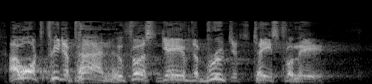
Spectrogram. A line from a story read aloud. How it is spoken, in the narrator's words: Hook barked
